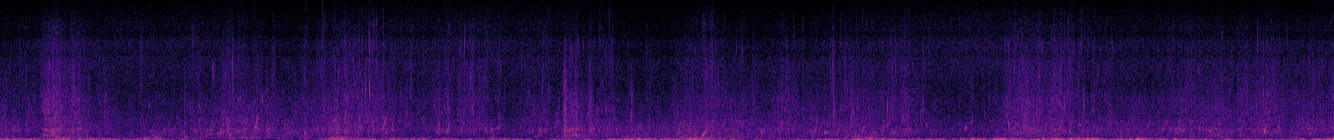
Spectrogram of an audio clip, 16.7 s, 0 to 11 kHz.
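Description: Sea water rushing and splashing along the hull of a Westsail 32 sailboat under sail, with wind buffeting the microphone in gusts that ease off for a moment a couple of seconds in.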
